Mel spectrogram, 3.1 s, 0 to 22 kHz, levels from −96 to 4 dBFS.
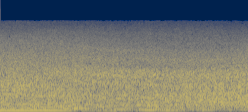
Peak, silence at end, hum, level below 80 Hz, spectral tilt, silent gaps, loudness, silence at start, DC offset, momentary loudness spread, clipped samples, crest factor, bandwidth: -2 dBFS; 0 s; none; -28 dBFS; -5 dB/octave; none; -16 LUFS; 0 s; under 0.1%; 2 LU; under 0.1%; 12 dB; 10.5 kHz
